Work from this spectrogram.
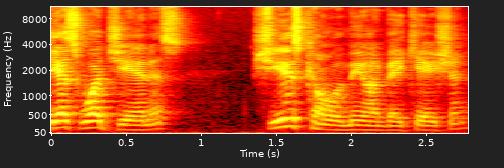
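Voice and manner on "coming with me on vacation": ordinary talk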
